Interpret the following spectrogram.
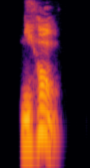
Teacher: The first mora starts low in pitch. So, the next mora must be high in pitch. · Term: pitch accent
